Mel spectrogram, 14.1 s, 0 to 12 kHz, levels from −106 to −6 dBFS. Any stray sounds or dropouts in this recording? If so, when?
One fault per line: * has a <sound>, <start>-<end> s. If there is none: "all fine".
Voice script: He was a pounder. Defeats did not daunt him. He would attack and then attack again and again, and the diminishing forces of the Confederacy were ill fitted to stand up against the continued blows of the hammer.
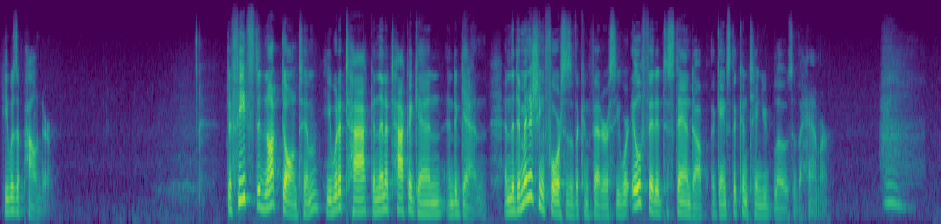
* has a sigh, 13.2-13.9 s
